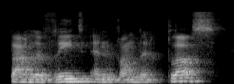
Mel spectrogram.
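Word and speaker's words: Parlevliet & Van der Plas: you've probably come across Parlevliet and Van der Plas. Uh that is the Dutch pronunciation.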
